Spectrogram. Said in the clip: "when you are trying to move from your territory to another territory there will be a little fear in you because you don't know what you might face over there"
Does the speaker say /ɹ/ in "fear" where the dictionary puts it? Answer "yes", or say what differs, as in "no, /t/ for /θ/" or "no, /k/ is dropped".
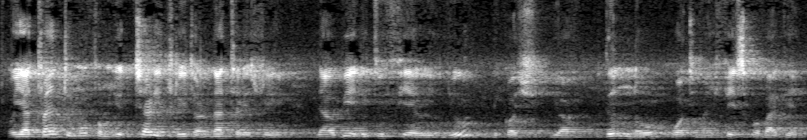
no, /w/ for /ɹ/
